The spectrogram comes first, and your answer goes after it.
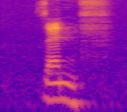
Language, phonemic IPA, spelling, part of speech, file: German, /zɛnf/, Senf, noun, De-Senf.ogg
- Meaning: mustard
